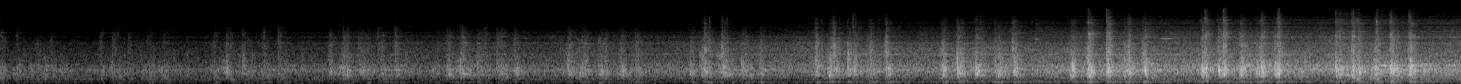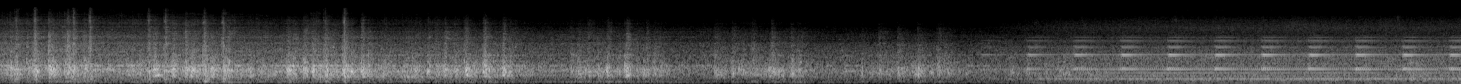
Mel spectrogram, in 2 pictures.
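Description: A Yokkaichi Asunarou Railway 762 mm narrow-gauge electric train passes. Its running noise swells and fades, with rapid clickety-clack of wheels over rail joints at its loudest. About 25 seconds in, a level-crossing warning bell starts ringing in steady, evenly spaced dings.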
